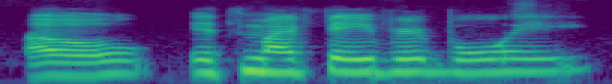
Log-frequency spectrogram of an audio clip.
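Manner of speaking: ordinary talk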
